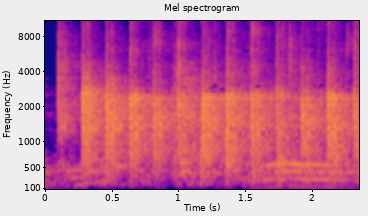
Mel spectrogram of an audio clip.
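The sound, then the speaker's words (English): Steady rhythmic clapping from a few people at a church service: many evenly spaced, crisp claps at a regular beat, with a faint voice in the later part. “You got about three of them clapping for you.”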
